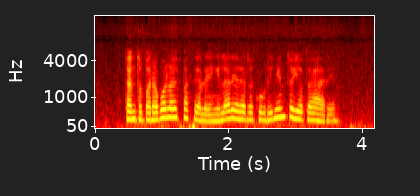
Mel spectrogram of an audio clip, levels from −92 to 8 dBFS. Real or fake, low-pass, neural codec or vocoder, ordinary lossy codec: fake; 14.4 kHz; vocoder, 44.1 kHz, 128 mel bands every 512 samples, BigVGAN v2; Opus, 16 kbps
